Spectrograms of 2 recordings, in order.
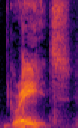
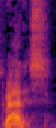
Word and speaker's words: Gradis: And by the way, Gradis is spelled grade with an S. So me, if I had never met this guy and walked up to him, I would have said grades. But he explained it's a Muslim name. and it's pronounced gratis.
